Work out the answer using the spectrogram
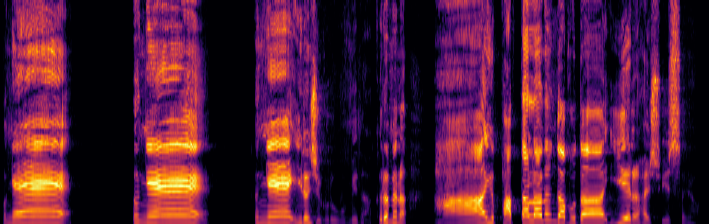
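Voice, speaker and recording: Male pastor, high lively voice, chatty sermon with playful asides. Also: normal speed, gravelly, few pauses. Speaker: senior pastor. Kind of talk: Sunday sermon.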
